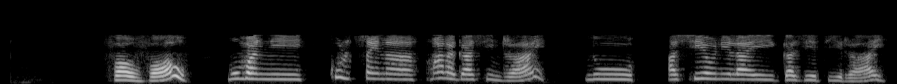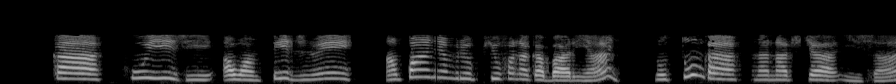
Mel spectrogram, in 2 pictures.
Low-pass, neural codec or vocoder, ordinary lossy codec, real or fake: 7.2 kHz; none; AAC, 16 kbps; real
